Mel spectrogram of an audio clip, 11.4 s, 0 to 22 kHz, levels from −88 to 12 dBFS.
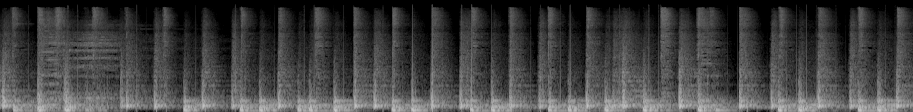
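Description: From 0.12 s right through to 11.32 s there's a steady tick every 0.123 s, around a hundred in all. Those are periodic USB or driver dropouts: something stalls the audio path on a fixed schedule, and a couple of milliseconds get skipped outright each time.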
